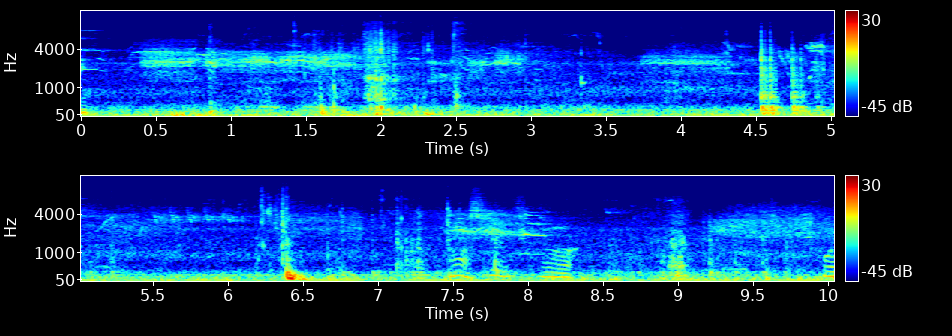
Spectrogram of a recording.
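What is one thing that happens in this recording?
Hard plastic knocks and clatters close by.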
